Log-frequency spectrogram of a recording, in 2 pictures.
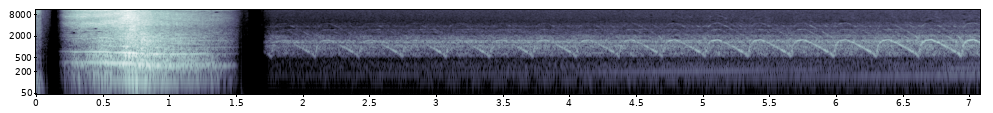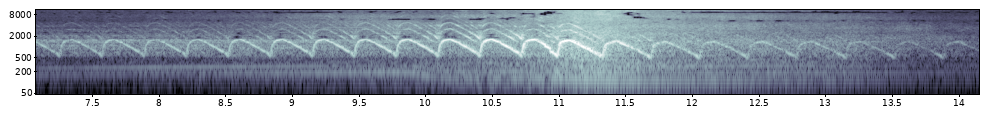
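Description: Emergency vehicle siren in yelp mode: a fast falling wail repeating three to four times a second. It grows louder to a peak about three-quarters of the way through, then fades as it passes, heard from inside a moving car. A short loud noise comes first, in the opening second.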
